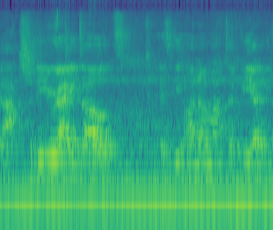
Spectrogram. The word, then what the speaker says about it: onomatopoeia: Pronounce One. Automatopoeia. One, that's all. Let me hear it again. Automatopoeia. That's all. Let's slow down. Onomatopoeia. Onomatopoeia.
